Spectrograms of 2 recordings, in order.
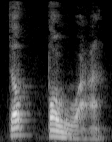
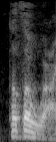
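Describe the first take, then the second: First: The t sound is doubled and held long. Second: The t sound is single and short. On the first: "удваивать то и говорить таттава" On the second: "Не удваивая «та». Тоже можно"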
